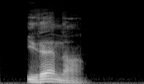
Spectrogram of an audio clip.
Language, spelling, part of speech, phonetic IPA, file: Polish, Irena, proper noun, [iˈrɛ̃na], Pl-Irena.ogg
